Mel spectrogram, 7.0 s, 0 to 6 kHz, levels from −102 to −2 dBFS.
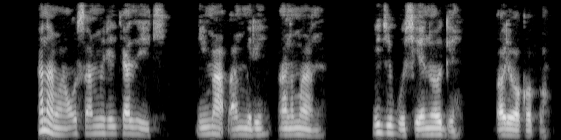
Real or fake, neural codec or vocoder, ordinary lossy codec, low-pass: fake; codec, 16 kHz, 8 kbps, FreqCodec, larger model; none; 5.4 kHz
